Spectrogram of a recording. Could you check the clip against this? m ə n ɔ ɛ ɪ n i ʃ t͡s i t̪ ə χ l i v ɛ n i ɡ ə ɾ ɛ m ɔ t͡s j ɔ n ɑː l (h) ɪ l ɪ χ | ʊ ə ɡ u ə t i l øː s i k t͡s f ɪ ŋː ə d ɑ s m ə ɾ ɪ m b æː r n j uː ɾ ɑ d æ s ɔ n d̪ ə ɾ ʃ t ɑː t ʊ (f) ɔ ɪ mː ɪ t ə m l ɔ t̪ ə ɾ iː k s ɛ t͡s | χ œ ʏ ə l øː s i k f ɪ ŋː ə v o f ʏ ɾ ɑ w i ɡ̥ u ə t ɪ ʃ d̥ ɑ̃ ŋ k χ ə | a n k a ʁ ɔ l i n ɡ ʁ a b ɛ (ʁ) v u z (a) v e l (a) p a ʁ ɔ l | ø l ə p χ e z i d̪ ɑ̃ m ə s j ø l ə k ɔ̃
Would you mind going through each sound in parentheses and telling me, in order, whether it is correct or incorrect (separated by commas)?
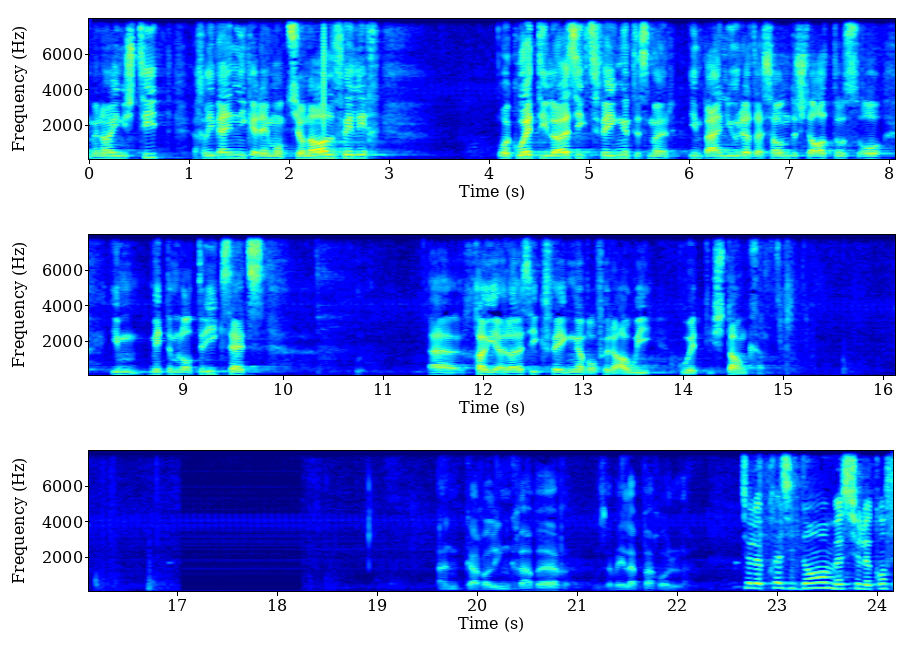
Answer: incorrect, incorrect, correct, correct, correct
